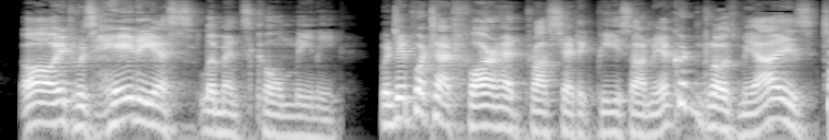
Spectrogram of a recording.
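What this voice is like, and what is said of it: Irish-accented imitation of another person. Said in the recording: “read in your Cole Meany accent ... an Irish accent”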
